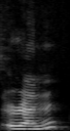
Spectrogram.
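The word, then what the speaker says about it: 人: This is the Chinese character that means a person, so it's pronounced ren, and ren becomes in Korean.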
